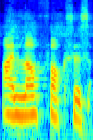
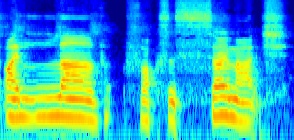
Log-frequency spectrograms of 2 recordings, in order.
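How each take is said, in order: First: Said in the usual way. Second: Slow, words pushed out through real giggles; trying to talk but cracking up; laughing. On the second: Real, not acted. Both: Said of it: "I cannot stop laughing".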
